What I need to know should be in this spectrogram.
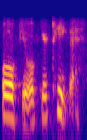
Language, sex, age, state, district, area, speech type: Marathi, female, 30-45, Maharashtra, Nagpur, urban, conversation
